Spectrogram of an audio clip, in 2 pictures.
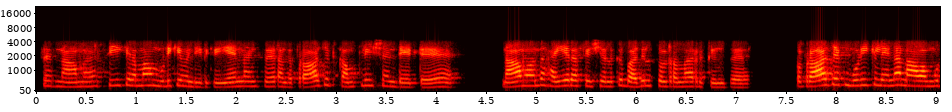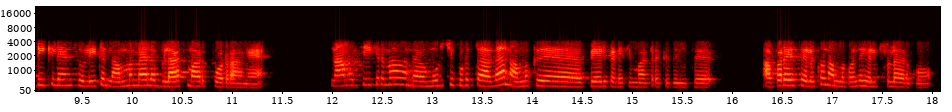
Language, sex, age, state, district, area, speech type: Tamil, female, 30-45, Tamil Nadu, Salem, urban, conversation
